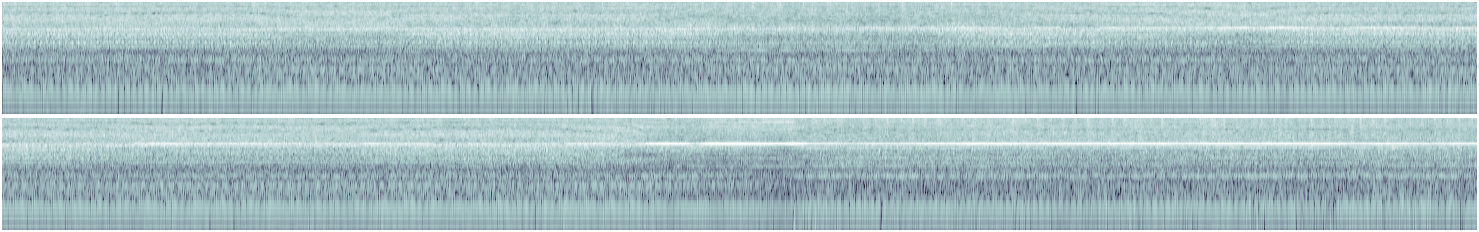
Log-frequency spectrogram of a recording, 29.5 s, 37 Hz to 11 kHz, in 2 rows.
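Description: Tractor diesel engine running steadily at a constant speed, heard from the driver's seat while pulling a round baler. A thin high whine runs over the engine and grows louder about 21 seconds in.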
